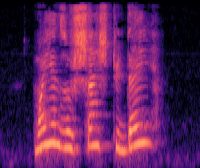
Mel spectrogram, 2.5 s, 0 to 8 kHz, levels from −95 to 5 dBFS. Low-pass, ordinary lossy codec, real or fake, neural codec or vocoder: 7.2 kHz; AAC, 32 kbps; real; none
